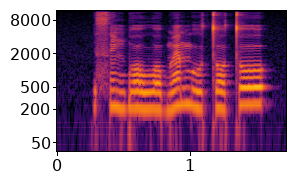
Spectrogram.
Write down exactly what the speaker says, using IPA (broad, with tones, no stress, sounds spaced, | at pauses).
s ĩ˨ ɡ͡b o˨ w o˨ b ɛ̃˧ m u˨ t o˨ t o˧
